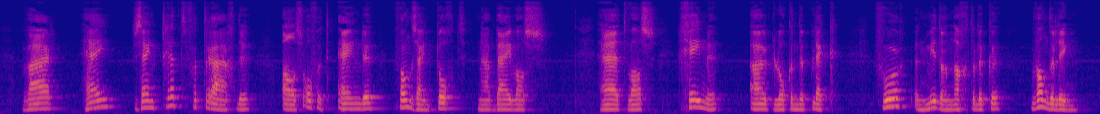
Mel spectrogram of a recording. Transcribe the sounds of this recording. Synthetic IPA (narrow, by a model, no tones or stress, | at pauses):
ʋaːɹ | ɦɛj | zɛjntrɛtfəɹtraːχdə | ɑlˠsɔfɦətɛjndə | v̥ɑnzɛjntɔχt | naːbɛjʋɑs | ɦətʋɑs | χejnə | œɥtlɔkəndəplɛk | v̥ʊːrənmɪdəɹnɑχtələkə | ʋɑndəlɪŋ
